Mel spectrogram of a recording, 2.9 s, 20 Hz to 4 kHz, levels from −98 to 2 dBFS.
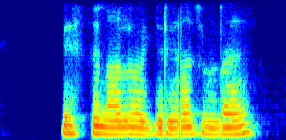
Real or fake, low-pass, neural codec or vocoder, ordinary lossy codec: fake; 3.6 kHz; codec, 44.1 kHz, 2.6 kbps, SNAC; Opus, 32 kbps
